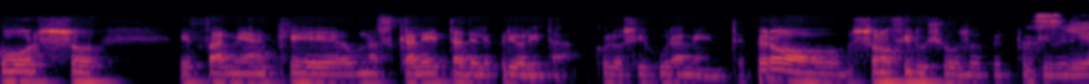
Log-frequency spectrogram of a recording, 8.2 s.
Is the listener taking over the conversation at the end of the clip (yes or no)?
yes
